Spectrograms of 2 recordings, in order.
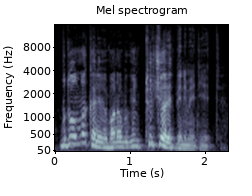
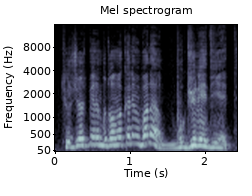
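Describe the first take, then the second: First: The stress falls on the word öğretmenim. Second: The stress falls on the word bugün. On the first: The teacher is the one who gave it. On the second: It was given today.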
